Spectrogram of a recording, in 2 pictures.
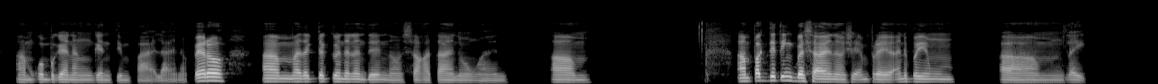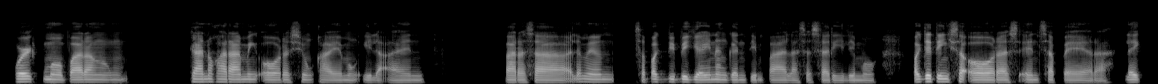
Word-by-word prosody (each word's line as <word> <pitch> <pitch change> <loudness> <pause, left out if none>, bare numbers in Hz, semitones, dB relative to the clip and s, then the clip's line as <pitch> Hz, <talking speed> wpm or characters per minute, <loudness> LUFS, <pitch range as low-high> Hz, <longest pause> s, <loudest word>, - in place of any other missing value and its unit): um, 110 -1 -3
kumbaga 115 0 0
ng 105 -1 -3
gantimpala, 100 -3 -5
'no? - - -12
Pero, 170 +2 +9 0.4
um, 140 -1 +5
madagdag 140 0 +2
ko 135 +1 +2
na 130 - +3
lang 125 -2 0
din 115 0 +1
'no, 100 -2 -5
sa 100 0 -3
katanungan, 100 -2 -5 0.4
um 110 -1 0 1.4
Um, 150 +1 +4
pagdating 180 +2 +5
ba 155 - +11
sa 125 -2 +7
ano, 115 -2 0
siyempre 115 0 0
ano 130 +2 -1
ba 135 - +2
yung, 125 -2 -1 0.5
um, 105 0 0 0.3
like 105 -2 -4 0.9
work 130 -1 +4
mo? 115 -1 0
Parang 110 -1 -1 0.6
gaano 125 0 +1
karaming 120 -1 +1
oras 110 0 -2
yung 105 - -6
kaya 100 -2 -4
mong 100 -1 -8
ilaan 100 -1 -6 0.8
para 105 -1 0
sa 100 -1 +1
alam - - -4
mo 125 - -2
'yon? 115 0 -2 0.2
Sa 115 - -8
pagbibigay 115 -2 0
ng 115 -1 -2
gantimpala 105 -2 -4
sa - - -10
sarili 100 0 -5
mo 95 +1 -8 0.3
pagdating 130 +1 +3
sa - - +1
oras 105 0 +2
and 105 -1 -4
sa 105 - -4
pera? 95 -3 -5 0.2
Like, 110 -1 -1
110 Hz, 145 wpm, -25 LUFS, 100-120 Hz, 1.4 s, ba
